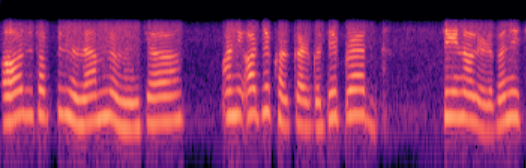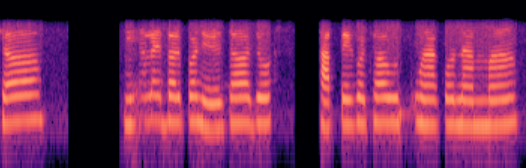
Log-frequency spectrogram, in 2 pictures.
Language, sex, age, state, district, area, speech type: Nepali, female, 18-30, West Bengal, Jalpaiguri, rural, conversation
